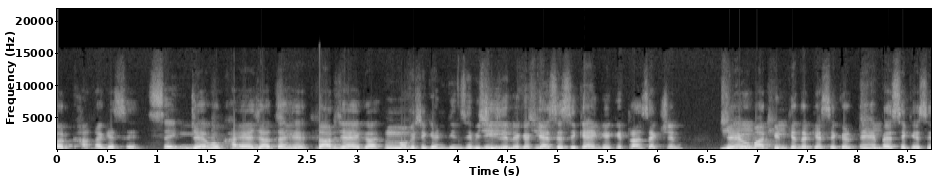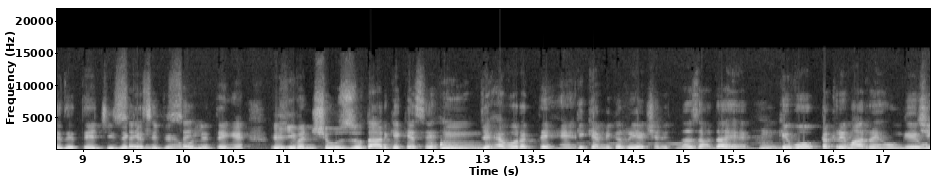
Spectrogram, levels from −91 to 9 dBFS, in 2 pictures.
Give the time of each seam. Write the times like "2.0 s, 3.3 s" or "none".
2.6 s, 13.9 s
